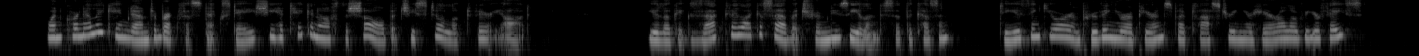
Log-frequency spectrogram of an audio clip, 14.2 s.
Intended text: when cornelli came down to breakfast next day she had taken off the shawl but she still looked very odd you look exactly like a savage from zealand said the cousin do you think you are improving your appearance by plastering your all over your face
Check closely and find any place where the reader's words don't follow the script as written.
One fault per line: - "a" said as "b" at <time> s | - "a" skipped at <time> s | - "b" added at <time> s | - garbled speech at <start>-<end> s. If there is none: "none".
- "new" added at 8.3 s
- "hair" added at 12.5 s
